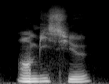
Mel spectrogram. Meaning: ambitious
- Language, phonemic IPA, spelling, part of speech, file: French, /ɑ̃.bi.sjø/, ambitieux, adjective, Fr-ambitieux.ogg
